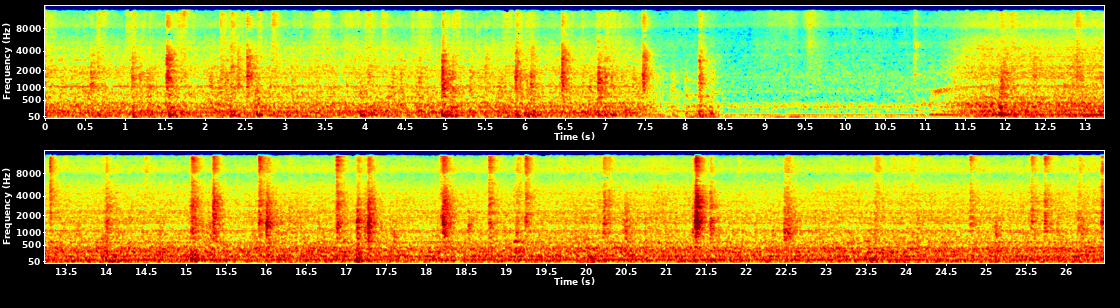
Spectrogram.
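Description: A condenser tumble dryer runs a cycle, its drum humming and tumbling, pausing briefly before restarting.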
